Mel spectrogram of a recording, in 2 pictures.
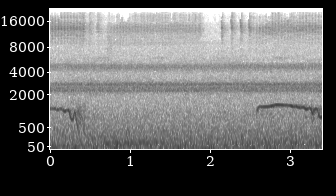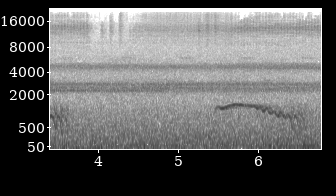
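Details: Eastern Screech-Owl at night near a trail, perched close and curious after flying over, giving three quavering, horse-like whinnies that fall away in pitch, about one every three seconds, over a steady night-insect drone.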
